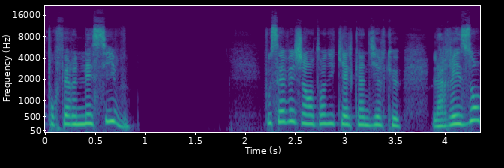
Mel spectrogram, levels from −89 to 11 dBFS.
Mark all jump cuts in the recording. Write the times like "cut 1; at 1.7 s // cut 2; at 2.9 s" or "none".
cut 1; at 2.2 s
